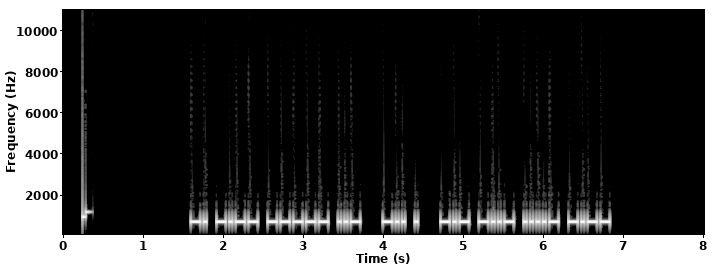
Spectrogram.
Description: Morse code, heard as a keyed tone, about 32 wpm, 700 Hz. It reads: NY0U DE KX4Y
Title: USA Callsign DE Callsign - 4 Characters - 30wpm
